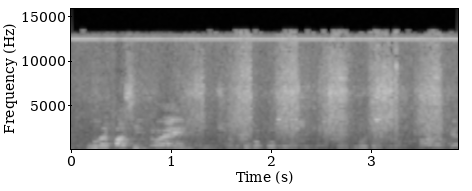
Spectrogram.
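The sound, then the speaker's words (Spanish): Costaleros' feet drag and shuffle on pavement as they carry a paso with a classic black floral canastilla, in a steady rhythm of rasping scrapes, about two per second, following brief speech at the start. “escucha el rachear perfectamente.”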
